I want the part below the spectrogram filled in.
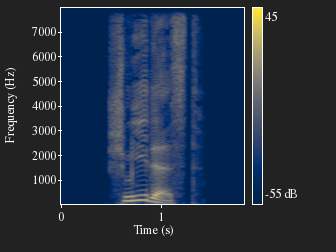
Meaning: inflection of schmieden: 1. second-person singular present 2. second-person singular subjunctive I
- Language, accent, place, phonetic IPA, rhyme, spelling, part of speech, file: German, Germany, Berlin, [ˈʃmiːdəst], -iːdəst, schmiedest, verb, De-schmiedest.ogg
